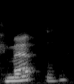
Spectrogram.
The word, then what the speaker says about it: Kmet: So he's essentially a third tight end with the Bears because they already have Loveland and Kmet, right? Is that how you say it, Kmet?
